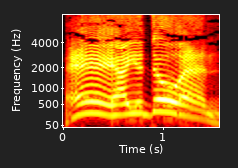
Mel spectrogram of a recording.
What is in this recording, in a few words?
Goblin Male Gruff NPC Greeting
